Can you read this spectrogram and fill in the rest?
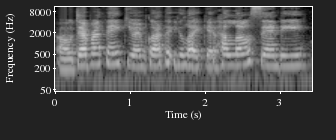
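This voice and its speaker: A woman's voice: fairly high pitch, steady tone, normal speed. An adult woman from Canada, chatting casually through a live cardmaking tutorial, upbeat and reading viewer comments aloud. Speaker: cardmaking demonstrator.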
